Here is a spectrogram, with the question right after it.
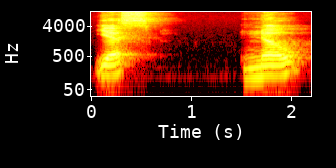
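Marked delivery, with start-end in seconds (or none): none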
